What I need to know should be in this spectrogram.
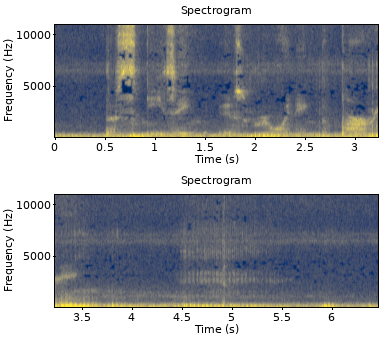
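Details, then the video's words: Bengal cat Kokoa purring as she gets ready for bed before making biscuits, a steady low rumbling purr in a small indoor room, overlaid by soft whispered human speech and a few light clicks. "Kokoa Purrs, Then Makes Biscuits"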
